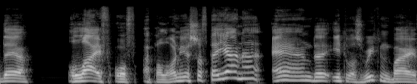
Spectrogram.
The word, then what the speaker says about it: Tyana: Okay, so who was Apollonius of Tyana, or Tiana? The letter is closer to the original pronunciation of the Greek city in Cappadocia.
